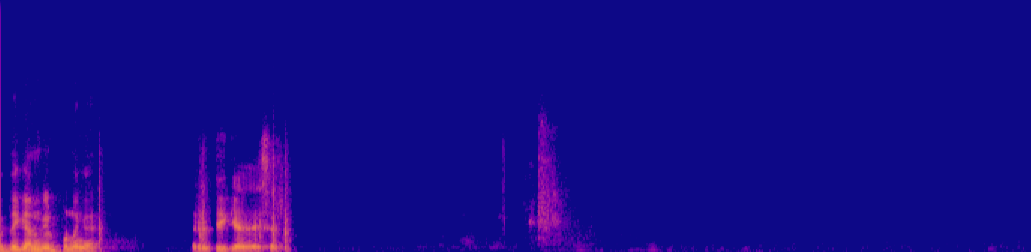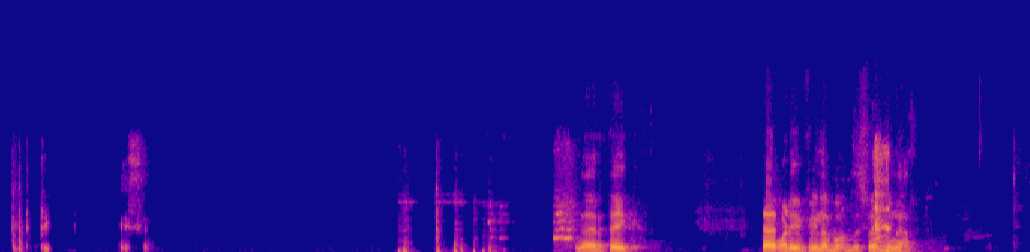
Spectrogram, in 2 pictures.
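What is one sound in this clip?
A middle-aged man speaks calmly over an online call, with pauses.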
